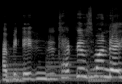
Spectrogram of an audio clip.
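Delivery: rushed, very fast, high-pitched, rattled-off delivery. A host rattles off the show's greeting after reading a hotline disclaimer, very fast. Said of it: "I said that so fast".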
